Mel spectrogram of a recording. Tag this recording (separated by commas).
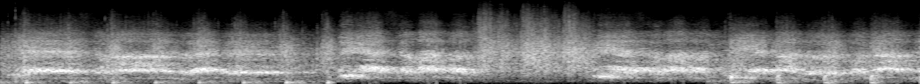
Music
